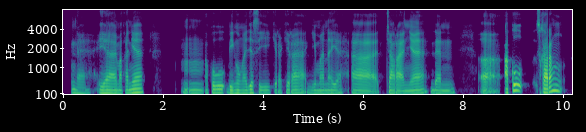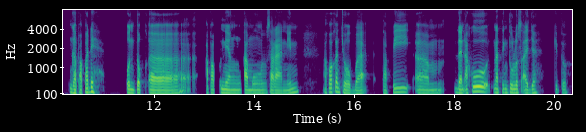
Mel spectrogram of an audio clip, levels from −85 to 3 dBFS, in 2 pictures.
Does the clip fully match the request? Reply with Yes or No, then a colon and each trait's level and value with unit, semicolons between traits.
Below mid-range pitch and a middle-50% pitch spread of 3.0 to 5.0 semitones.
No: low, 115 Hz; narrow, 2.6 semitones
